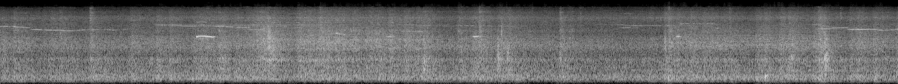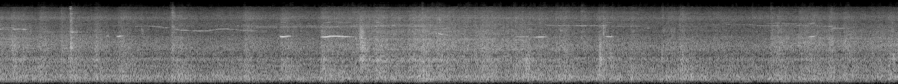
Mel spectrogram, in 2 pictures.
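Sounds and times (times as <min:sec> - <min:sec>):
bagging machine running: 0:00.0 - 0:17.9
short high squeals: 0:00.0 - 0:17.9.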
